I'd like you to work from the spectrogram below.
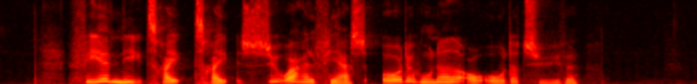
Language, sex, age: Danish, female, 55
